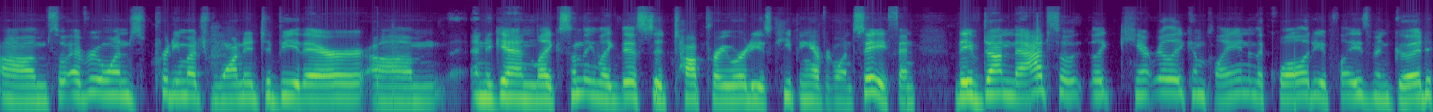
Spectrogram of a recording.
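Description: A woman's ordinary speaking voice at a fairly high pitch and fairly quick pace, very clean with a silent background and a dry, close sound with no echo. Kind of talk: casual hockey analysis chat. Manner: chatty, fluent, upbeat.

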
